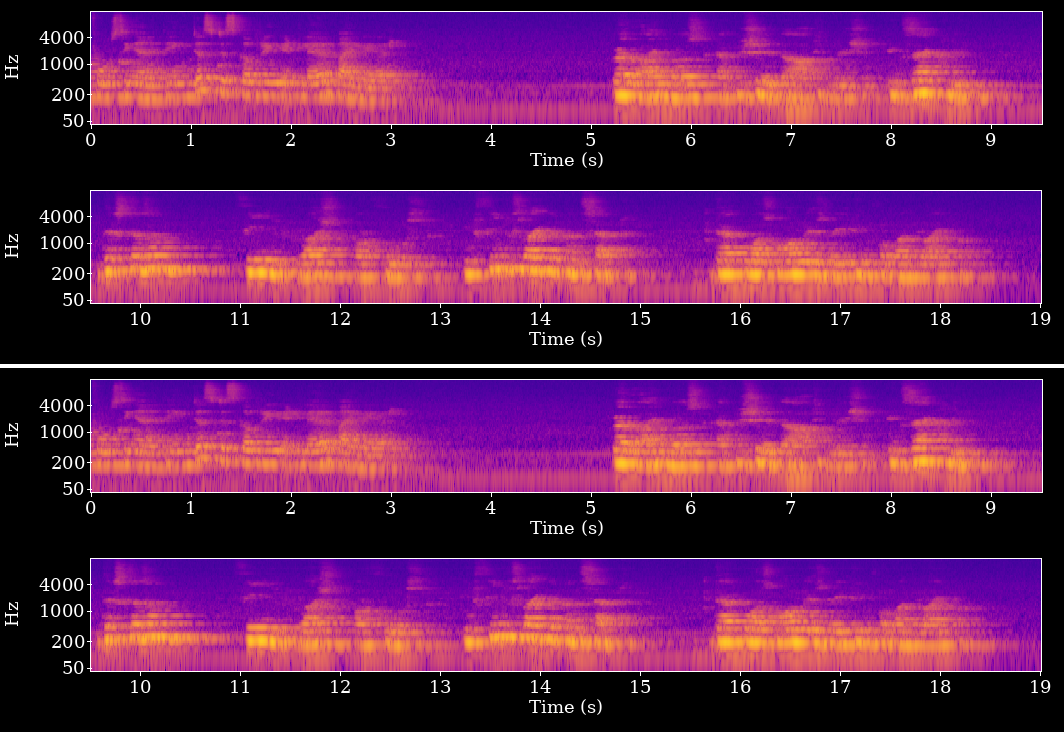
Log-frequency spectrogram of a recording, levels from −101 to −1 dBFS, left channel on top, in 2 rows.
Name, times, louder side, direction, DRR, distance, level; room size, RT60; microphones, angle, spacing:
voice 1, 0.0-3.0, equal, 15° left, -2 dB, 0.4 m, -34 dB
voice 2, 5.2-7.7 8.0-8.7 9.6-10.4 11.0-12.7 13.2-14.7 15.7-18.2, equal, 65° right, -9 dB, 1.0 m, -27 dB
2.8 x 2.2 x 3.1 m, 1.1 s
head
